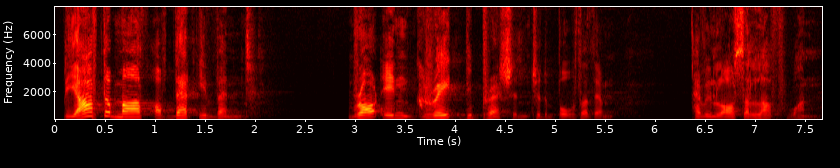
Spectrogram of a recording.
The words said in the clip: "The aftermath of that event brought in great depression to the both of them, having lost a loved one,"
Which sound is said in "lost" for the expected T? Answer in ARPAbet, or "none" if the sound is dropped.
T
